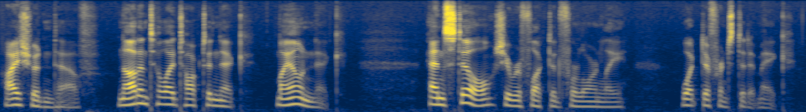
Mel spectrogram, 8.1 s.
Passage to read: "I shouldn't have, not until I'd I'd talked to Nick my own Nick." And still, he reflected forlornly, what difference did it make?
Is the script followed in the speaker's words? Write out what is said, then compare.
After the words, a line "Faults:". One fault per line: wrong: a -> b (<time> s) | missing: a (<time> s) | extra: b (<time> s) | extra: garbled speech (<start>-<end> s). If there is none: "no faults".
"I shouldn't have, not until I'd talked to Nick my own Nick." And still, she reflected forlornly, what difference did it make?
Faults:
missing: I'd (1.8 s)
wrong: he -> she (4.9 s)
